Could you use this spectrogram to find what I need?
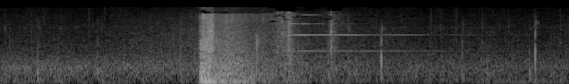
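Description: A loud metallic clunk sounds as a metal locker is set down.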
